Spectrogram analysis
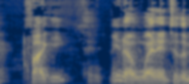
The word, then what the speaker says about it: Feige: first time you kevin is it figgy how do you pronounce his last name feige you know went into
